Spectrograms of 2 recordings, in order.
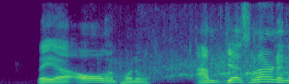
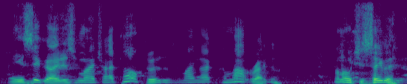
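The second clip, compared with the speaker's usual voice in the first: normal talking voice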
